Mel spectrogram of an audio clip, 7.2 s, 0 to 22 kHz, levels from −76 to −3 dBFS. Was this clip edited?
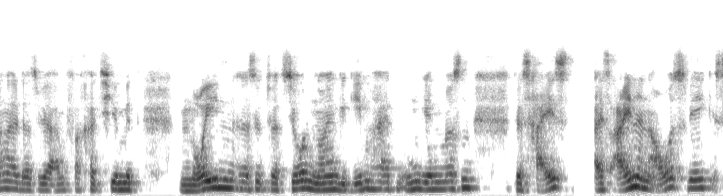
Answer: yes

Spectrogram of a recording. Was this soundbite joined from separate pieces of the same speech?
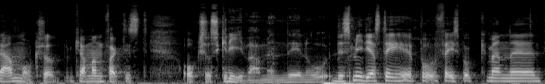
no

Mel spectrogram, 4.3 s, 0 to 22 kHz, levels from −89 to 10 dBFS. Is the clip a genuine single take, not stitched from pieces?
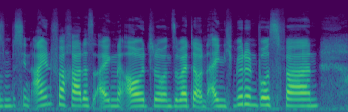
yes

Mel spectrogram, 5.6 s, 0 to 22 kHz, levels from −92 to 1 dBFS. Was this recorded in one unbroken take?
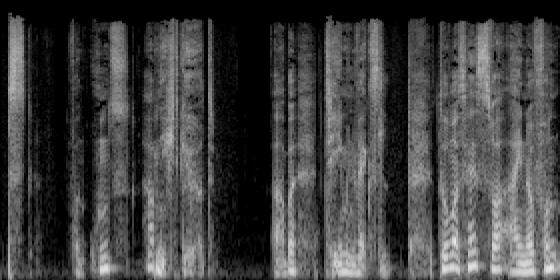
no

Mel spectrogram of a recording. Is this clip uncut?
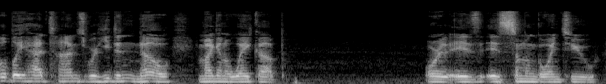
yes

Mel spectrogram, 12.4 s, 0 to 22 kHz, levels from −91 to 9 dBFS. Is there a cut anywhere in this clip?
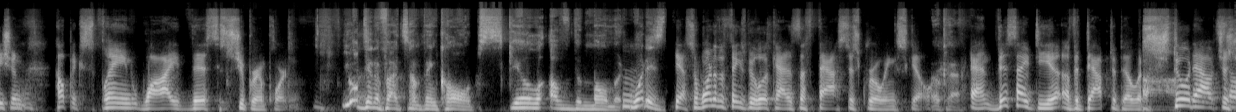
yes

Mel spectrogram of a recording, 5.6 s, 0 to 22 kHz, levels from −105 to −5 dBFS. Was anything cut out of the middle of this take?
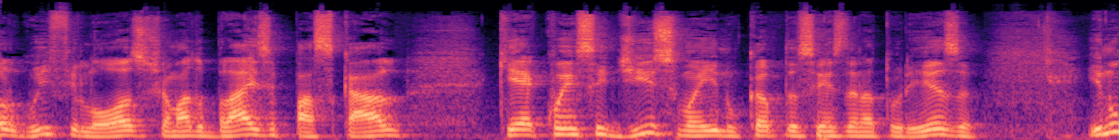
no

